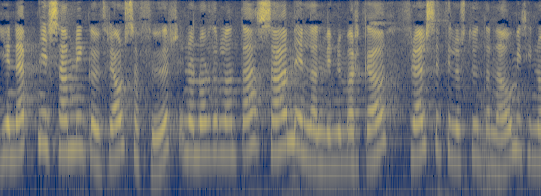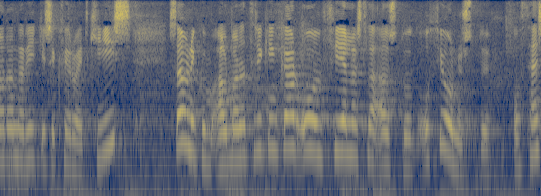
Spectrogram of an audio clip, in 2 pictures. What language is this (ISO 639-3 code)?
isl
